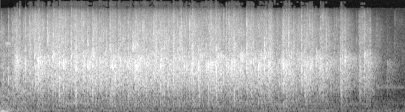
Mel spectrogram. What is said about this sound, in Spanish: Deme un aplauso, por favor.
